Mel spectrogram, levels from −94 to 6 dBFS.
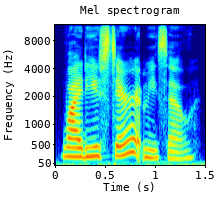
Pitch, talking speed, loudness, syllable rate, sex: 215 Hz, 280 wpm, -19 LUFS, 6.2 syllables/s, female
